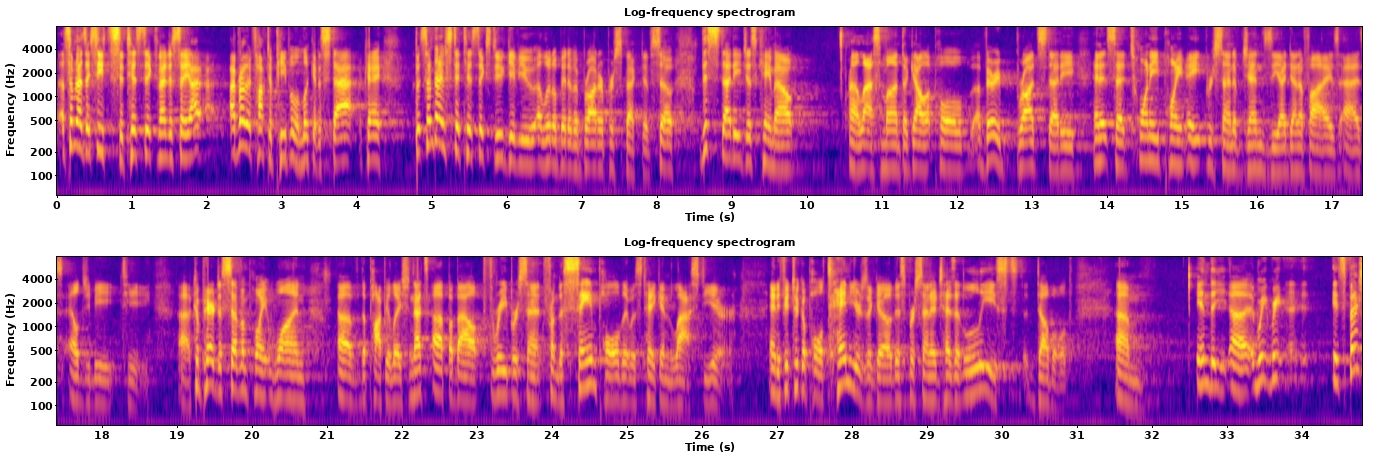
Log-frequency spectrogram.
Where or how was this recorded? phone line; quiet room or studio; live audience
live audience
